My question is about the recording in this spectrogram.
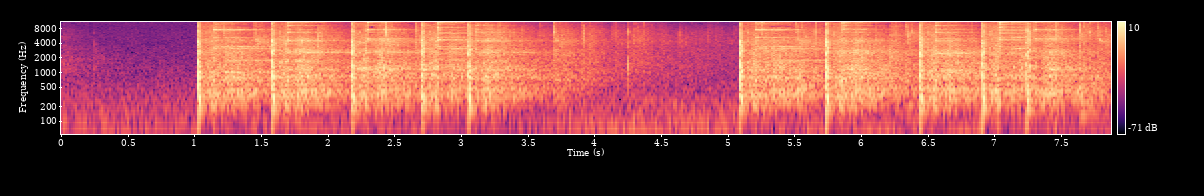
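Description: Two rapid strings of shots from a Tokyo Marui S&W M&P9 gas blowback airsoft pistol, the first starting about a second in and the second about five seconds in. Each sharp pop of the cycling slide is followed by the clang of BBs striking metal target plates, which ring.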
